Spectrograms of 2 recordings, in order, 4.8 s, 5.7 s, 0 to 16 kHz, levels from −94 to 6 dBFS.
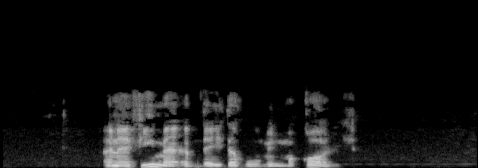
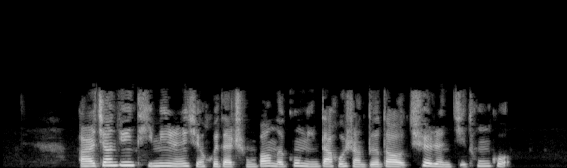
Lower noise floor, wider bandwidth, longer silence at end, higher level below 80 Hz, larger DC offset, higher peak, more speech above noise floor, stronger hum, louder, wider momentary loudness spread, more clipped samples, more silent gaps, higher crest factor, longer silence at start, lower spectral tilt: first, -73 dBFS vs -57 dBFS; about the same, 7.6 kHz vs 7.8 kHz; first, 1.45 s vs 0.6 s; about the same, -64 dBFS vs -64 dBFS; neither; about the same, -2 dBFS vs -2 dBFS; first, 54 dB vs 40 dB; neither; about the same, -19 LUFS vs -18 LUFS; about the same, 9 LU vs 9 LU; neither; neither; about the same, 20 dB vs 16 dB; first, 1.05 s vs 0.8 s; about the same, -5.5 dB/octave vs -4.5 dB/octave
